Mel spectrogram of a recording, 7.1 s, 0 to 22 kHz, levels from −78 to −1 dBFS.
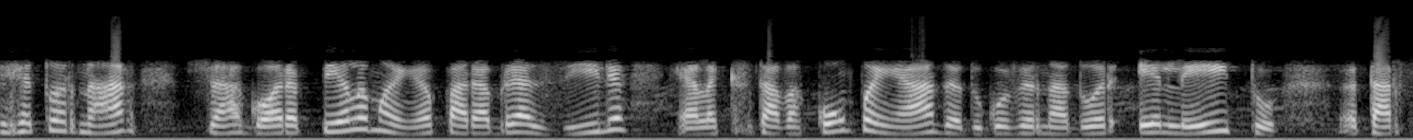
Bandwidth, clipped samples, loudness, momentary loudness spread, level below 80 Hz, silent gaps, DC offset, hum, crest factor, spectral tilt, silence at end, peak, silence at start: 12.5 kHz; under 0.1%; -18 LUFS; 6 LU; -62 dBFS; none; 1%; none; 18 dB; -3.5 dB/octave; 0.05 s; 0 dBFS; 0 s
